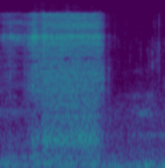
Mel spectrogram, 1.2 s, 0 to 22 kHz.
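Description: A short, close hiss of spray from a nozzle onto a coilover top mount bearing on a 1998 Toyota Celica, lasting under a second before cutting off sharply.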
